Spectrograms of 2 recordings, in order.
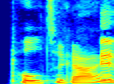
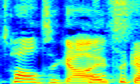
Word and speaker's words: poltergeist: Poltergeist? – It is poltergeist and not poltergeist.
